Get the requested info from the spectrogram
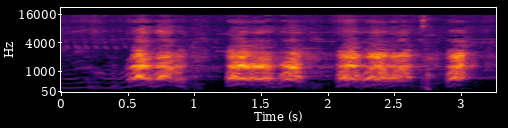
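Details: Schipperke, an AKC-registered dog named Skipsity Boudreaux, on his farm: four sharp barks in quick succession, each a short burst with a brief pause between, preceded by a faint low whine.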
